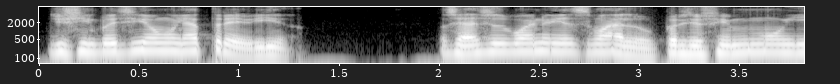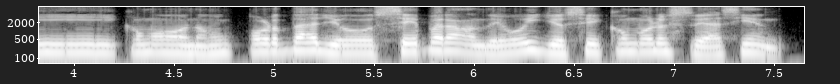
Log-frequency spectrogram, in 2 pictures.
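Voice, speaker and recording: A man tells his story at a quick clip, with a slightly high voice. He acts out what others said to him as he goes. The sound is dry and close. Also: clear, resonant tone, no room sound. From Colombia. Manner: fast, animated retelling with acted quotes. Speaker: entrepreneur guest. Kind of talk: storytelling in an interview.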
